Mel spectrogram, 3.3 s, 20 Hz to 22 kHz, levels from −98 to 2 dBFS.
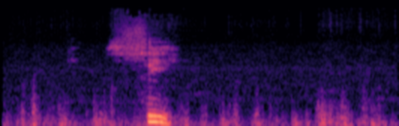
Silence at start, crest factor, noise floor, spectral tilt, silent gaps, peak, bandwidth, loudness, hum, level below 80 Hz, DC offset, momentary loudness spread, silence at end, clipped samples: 0.3 s; 22 dB; -54 dBFS; -7 dB/octave; none; -12 dBFS; 11.5 kHz; -27 LUFS; none; -58 dBFS; under 0.1%; 27 LU; 0.2 s; under 0.1%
